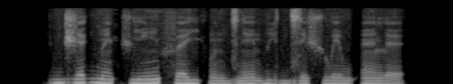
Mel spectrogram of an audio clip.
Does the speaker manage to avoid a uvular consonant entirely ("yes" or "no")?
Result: yes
